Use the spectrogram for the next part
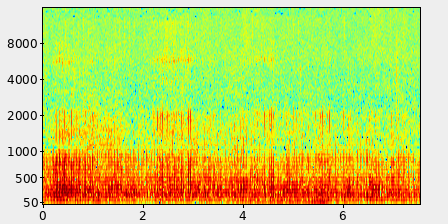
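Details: Very loud purring from contented foster kittens napping after lunch, Friday 18th December; the deep rumble swells and eases slightly in rhythm with breathing, with faint soft rustling above.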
